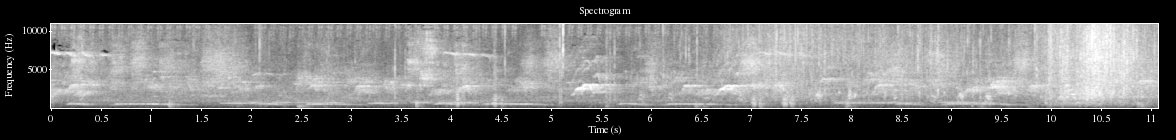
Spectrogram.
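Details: White-cheeked pintails (Anas bahamensis) at a children's farm in Sint Pancras, Holland, give short, flat, mid-pitched whistled notes at an uneven pace over a busy background of higher chirps and twitters from other birds.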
